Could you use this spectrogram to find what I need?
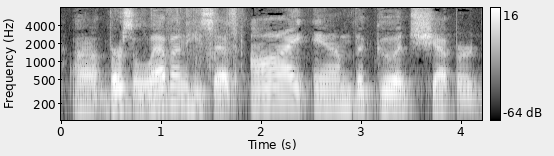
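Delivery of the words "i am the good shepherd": slow, weighty reading of I am the good shepherd; slow solemn quote. Acted. Preacher reads Jesus' claim to congregation, slow and solemn. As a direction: let each word land slowly.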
